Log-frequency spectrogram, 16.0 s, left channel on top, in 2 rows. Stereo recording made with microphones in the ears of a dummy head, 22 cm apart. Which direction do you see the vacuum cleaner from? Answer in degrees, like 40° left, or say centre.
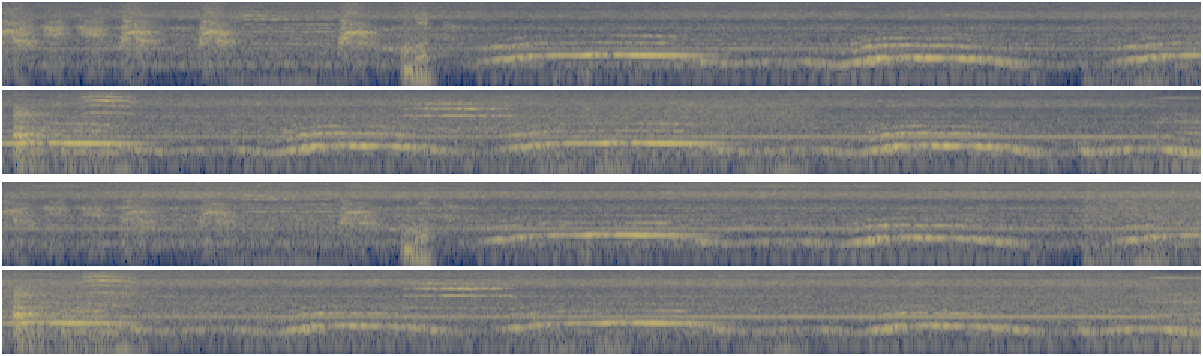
30° right.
